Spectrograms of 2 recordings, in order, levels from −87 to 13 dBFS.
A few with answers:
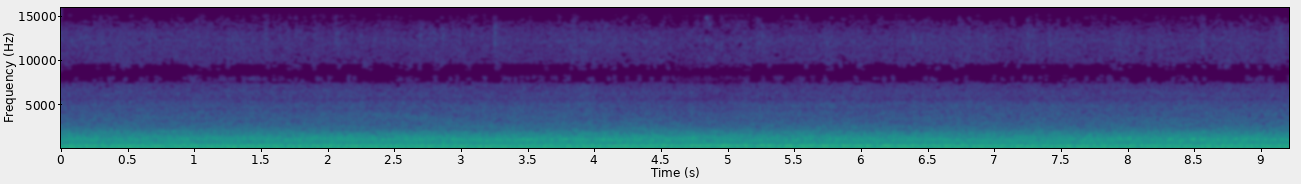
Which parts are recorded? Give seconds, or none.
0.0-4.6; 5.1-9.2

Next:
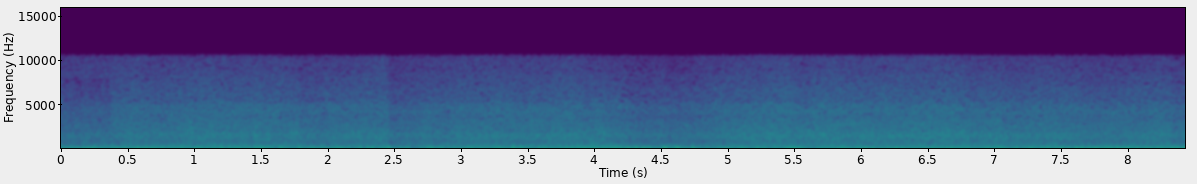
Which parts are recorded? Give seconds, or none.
0.0-3.3; 4.8-8.4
